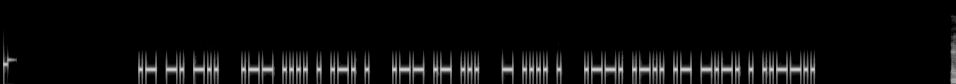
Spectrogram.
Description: Morse code, heard as a keyed tone, about 34 wpm, 700 Hz. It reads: AND WHERE WAS THE PLACE?
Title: Sentences from Top 200 Words 35wpm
